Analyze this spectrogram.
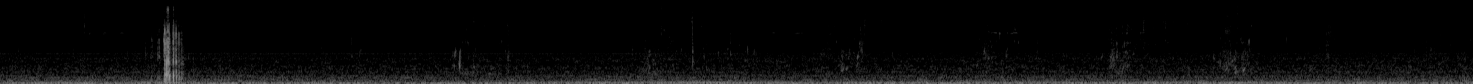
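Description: Bare feet wading and splashing through shallow lake water, with one sharp knock a couple of seconds in.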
